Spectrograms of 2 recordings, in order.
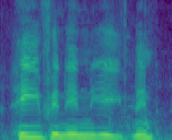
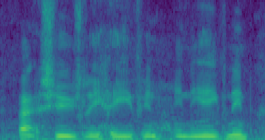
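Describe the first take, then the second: First: HEAVING hit higher and louder, savouring the rhyme; playful rhyming repeat. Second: Said in the usual way. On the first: Shown as a demonstration. Repeating the rhyme to viewers, playful and punchy. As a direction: relish the rhyme of Heaving and evening.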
